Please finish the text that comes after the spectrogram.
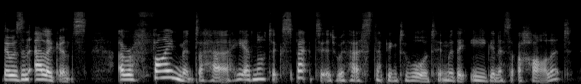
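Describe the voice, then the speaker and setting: Female author-narrator, expressive romance reading, slightly gravelly mellow tone, dry close sound. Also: medium pitch, fast talker, no room sound. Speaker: author reading from own novel. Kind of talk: expressive audiobook-style narration of a humorous romance.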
